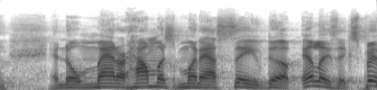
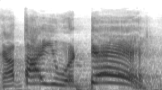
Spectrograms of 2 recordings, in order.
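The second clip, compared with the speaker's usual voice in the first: dog voiced high and slow, overjoyed; 12 semitones higher than usual. Dog greets owner back from ten minutes, high and drawn out. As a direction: squeak it out like a relieved puppy.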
